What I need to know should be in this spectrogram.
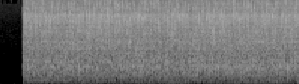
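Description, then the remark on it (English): Bacon frying in a pan, a steady, dense crackling sizzle that starts abruptly after a brief silence and holds at an even, fairly loud level, with no voices. “It is Bacon. What? That was Bacon. What? This is Bacon frying right here.”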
